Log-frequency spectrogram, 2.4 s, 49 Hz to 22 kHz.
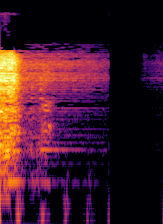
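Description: Distorted electric guitar riff, a Jackson DK-2 through a small Laney amp, stopped abruptly about a quarter second in; the last notes ring out and fade, then the sound cuts out completely about a second and a half in.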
